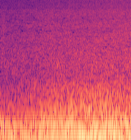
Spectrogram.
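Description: White noise played for sleep: a steady, unbroken hiss fills the whole stretch, loud and even, with a deeper rumbling weight at the bottom and no voices over it.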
